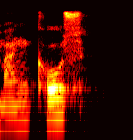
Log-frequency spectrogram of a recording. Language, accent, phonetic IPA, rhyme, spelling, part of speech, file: German, Austria, [ˈmaŋkos], -aŋkos, Mankos, noun, De-at-Mankos.ogg
- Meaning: 1. genitive singular of Manko 2. plural of Manko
